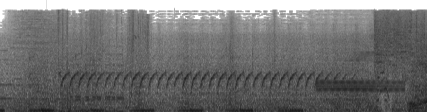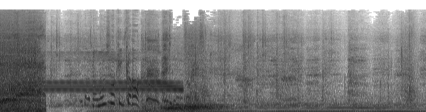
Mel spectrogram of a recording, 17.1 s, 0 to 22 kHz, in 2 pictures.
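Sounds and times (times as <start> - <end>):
rising electronic chirps: 1.2 - 8.1, 9.3 - 12.2
steady high tone: 5.9 - 8.1, 9.2 - 12.3.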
